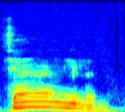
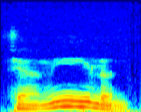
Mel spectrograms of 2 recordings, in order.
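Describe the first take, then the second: First: The middle vowel is said short. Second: The middle vowel is held long. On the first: The speaker calls it wrong. "bukan jamilun" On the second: The speaker calls it right. "tapi jamilun"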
